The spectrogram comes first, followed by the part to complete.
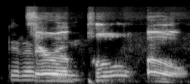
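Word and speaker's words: θεραπεύω: You remember your rule: one vowel or diphthong per syllable. So it's therapuo. Pure. Pure. The word you. The word epsilon. The epsilon and the upsilon make a diphthong sound. So that's Epsilon. you. Pew, and then O.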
